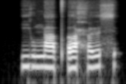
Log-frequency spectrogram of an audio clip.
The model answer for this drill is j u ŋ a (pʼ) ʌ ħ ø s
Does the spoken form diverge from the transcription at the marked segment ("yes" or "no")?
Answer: no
